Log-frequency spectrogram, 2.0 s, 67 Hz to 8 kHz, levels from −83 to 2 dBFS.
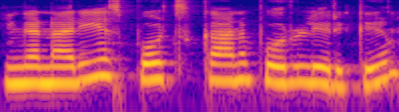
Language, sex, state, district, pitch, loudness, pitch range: Tamil, female, Tamil Nadu, Nilgiris, 240 Hz, -13 LUFS, 230-270 Hz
